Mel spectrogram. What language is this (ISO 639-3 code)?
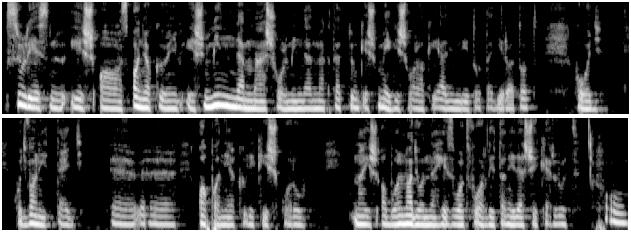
hun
